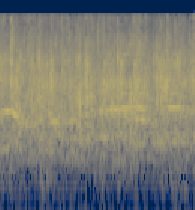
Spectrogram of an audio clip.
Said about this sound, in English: Stand to your feet, clap your hands, and give God the glory.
